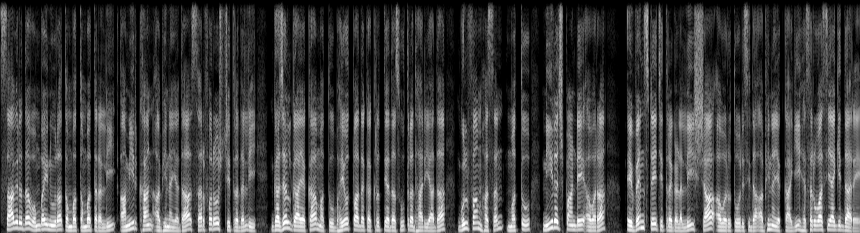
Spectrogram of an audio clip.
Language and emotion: Kannada, neutral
